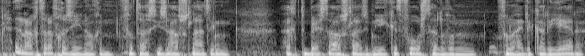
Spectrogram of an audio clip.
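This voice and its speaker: Very fast and very even in loudness, a man talks at a medium pitch with ordinary pitch variation. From Groningen, Netherlands. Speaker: music blogger and reporter. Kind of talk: casual chat. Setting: studio.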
